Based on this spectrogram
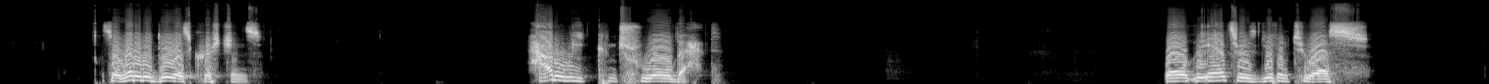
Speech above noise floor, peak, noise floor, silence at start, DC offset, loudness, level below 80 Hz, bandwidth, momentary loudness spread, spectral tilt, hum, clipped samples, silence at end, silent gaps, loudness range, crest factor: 76 dB; 0 dBFS; -83 dBFS; 0.95 s; under 0.1%; -7 LUFS; -38 dBFS; 18.5 kHz; 8 LU; -3.5 dB/octave; none; 0.1%; 1.2 s; 9.78-10.28 s; 7 LU; 12 dB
